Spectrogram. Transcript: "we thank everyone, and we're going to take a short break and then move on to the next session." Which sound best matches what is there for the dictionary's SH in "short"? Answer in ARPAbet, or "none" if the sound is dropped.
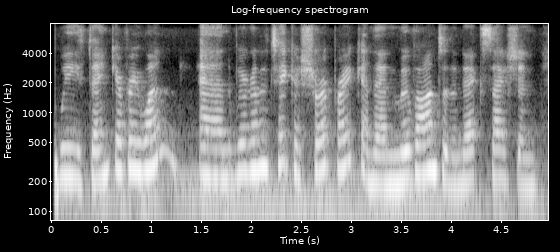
SH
